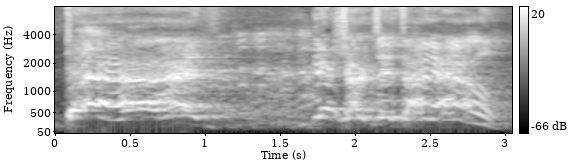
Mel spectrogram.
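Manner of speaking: high, loud mock yell of an embarrassed kid; hammed-up daughter shout. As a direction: squeal it out like a mortified teen daughter. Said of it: "I go".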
